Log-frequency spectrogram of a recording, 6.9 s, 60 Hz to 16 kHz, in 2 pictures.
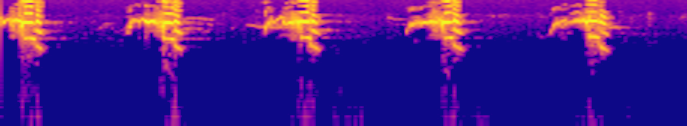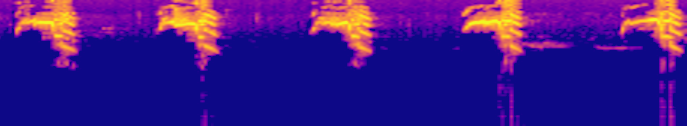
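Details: A female golden eagle shelters her chick on the nest in cloudy, inclement weather in Bucovina on 28 May 2021. She calls out, possibly to the male flying overhead, in a steady series of thin, high, sharp yelping notes, each falling slightly.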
